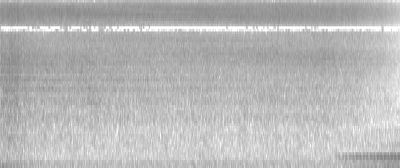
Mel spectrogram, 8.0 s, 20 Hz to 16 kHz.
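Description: Plasma cutter cutting 2 mm steel plate: a steady, even hiss of the cutting arc and air with no whine, fading out near the end.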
